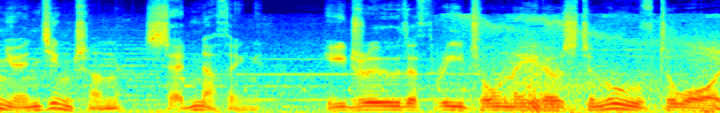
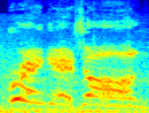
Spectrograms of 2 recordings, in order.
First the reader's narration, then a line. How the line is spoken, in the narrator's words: Xuanyuan Dapan roared with laughter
